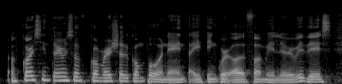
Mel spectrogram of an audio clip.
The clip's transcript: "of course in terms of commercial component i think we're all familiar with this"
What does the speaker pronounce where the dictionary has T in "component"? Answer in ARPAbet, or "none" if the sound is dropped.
T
